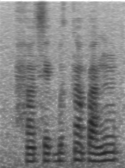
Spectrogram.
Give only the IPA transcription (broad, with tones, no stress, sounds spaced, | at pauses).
h ã˧ s e˧ ɡ͡b ə˦ k ã˦ p a˧ ŋ ũ˦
